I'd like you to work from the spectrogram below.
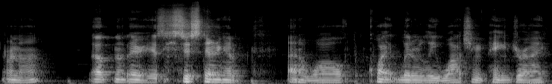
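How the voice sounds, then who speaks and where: A young man giving casual, slangy gameplay commentary, joking and reacting out loud as he plays. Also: fairly low pitch, little pitch movement, moderate pace, faint music behind. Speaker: gaming streamer.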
